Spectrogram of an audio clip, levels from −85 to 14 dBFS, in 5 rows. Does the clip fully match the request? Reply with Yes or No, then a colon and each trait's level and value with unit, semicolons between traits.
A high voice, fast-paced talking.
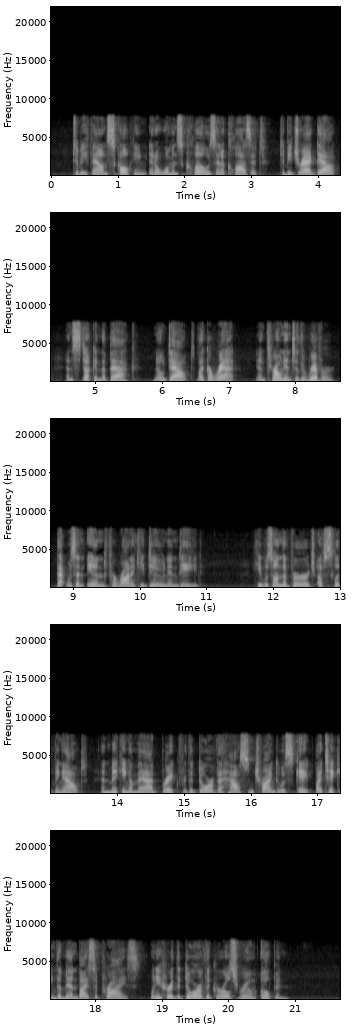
No: medium, 155 Hz; fast, 210 wpm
